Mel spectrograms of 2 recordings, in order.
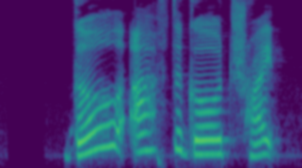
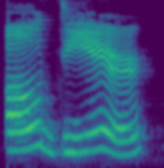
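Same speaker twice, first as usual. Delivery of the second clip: mock giggle; 5 semitones higher than usual. A narrator's reading. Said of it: "giggled the stepsisters".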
